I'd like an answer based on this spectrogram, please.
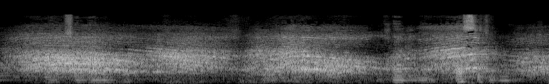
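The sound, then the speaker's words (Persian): A large crowd chants salawat in unison, many voices swelling in loud surges that rise and fall in waves. “یه صلوات بفرستین درست درمون ها.”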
